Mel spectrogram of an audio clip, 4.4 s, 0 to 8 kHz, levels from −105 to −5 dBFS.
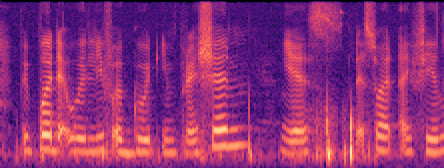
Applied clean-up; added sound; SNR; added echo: none; none; none; none.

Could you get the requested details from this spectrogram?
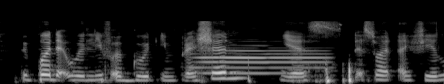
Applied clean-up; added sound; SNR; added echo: classical method Wiener filter.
